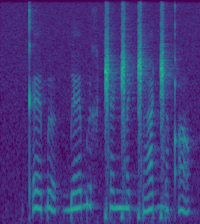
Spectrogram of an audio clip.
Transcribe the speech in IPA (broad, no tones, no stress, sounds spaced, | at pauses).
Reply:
kʼ ɛ ɓ ə | ɡ͡b ɛ b ø x ǁ ɛ ŋ͡ǁ ɛ ɡ͡ǁ a ɡ͡ǁ ə qʼ ɔ̃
